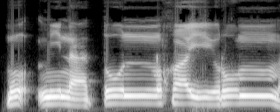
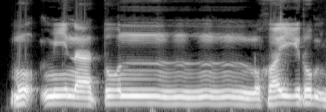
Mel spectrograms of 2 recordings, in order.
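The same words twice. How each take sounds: First: The 'tun' is short and clear. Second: The 'tun' is drawn out long. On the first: The speaker calls it right. "dibaca jelas, tidak berdengung ... pendek saja" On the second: The speaker calls it wrong. "Jangan dipanjangkan seperti itu, salah"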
